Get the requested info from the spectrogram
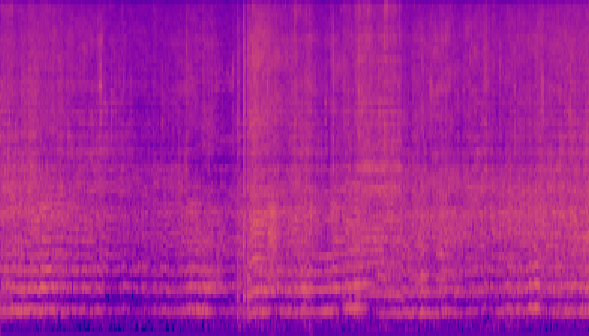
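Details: A dense, unbroken buzz of many Mandaçaia stingless bees flying, with their overlapping wing hums shifting slightly in pitch and a sharper close pass just past three seconds.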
